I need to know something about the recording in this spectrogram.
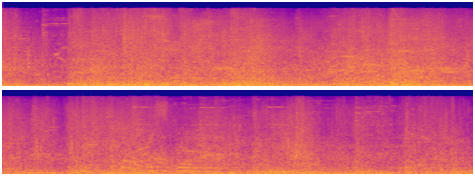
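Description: Game spell effects crackle and blast in a dense, busy fight.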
